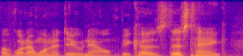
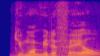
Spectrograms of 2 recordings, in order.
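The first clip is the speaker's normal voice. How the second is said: put-on facetious tone. Retelling own question to a friend about the move: imitating own facetious tone. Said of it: "I was being a little facetious".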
